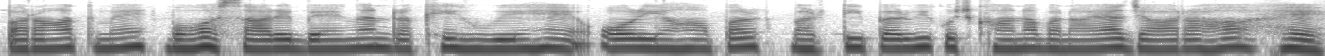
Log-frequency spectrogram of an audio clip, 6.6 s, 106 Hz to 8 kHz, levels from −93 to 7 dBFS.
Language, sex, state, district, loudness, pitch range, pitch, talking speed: Hindi, female, Maharashtra, Chandrapur, -26 LUFS, 185-205 Hz, 195 Hz, 170 wpm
